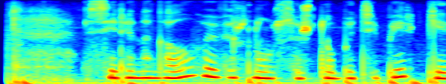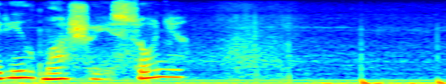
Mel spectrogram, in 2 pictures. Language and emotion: Russian, neutral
